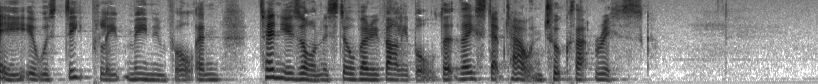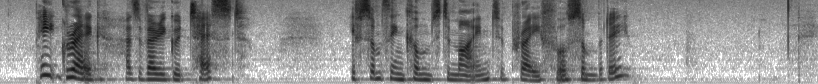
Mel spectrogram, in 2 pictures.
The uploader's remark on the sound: At King's Church, Cockermouth, as an audio file.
